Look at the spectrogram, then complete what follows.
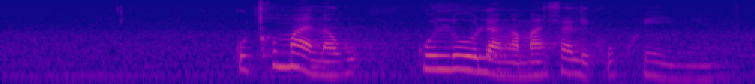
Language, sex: Swati, female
